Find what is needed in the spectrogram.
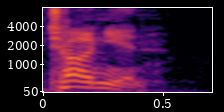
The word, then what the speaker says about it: Tonyan: Rodgers' arm and the deployment of new emerging weapons, as well as the return of Tonyan. Yes, it rhymes with Bunyan.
